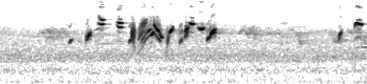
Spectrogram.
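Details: European goldfinch song: a quick jumble of bright, liquid chirps and twitters, with a few isolated high notes before and after.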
